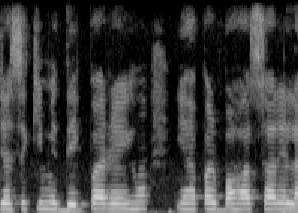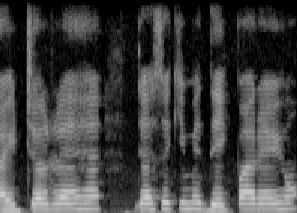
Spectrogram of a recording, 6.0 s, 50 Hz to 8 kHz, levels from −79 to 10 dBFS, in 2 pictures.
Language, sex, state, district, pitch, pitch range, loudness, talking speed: Hindi, female, Bihar, Katihar, 225 Hz, 220-240 Hz, -15 LUFS, 220 wpm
